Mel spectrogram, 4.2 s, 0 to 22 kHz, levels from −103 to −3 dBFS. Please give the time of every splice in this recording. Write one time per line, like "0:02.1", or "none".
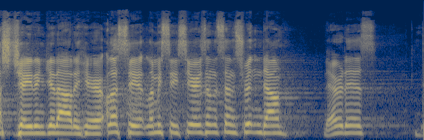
0:01.1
